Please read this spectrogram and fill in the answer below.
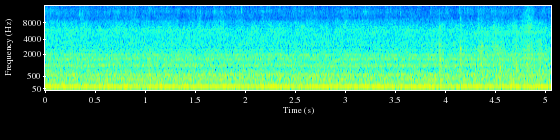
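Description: Steady low mechanical hum with a soft even hiss, as of a running kitchen appliance or fan.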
